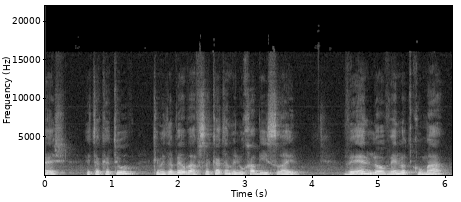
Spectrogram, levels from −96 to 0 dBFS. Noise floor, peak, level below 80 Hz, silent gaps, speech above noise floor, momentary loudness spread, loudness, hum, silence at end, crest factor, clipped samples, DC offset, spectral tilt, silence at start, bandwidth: -42 dBFS; -6 dBFS; -46 dBFS; none; 25 dB; 8 LU; -18 LUFS; none; 0.05 s; 12 dB; under 0.1%; under 0.1%; -7.5 dB/octave; 0 s; 13 kHz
